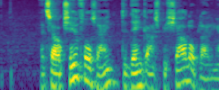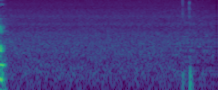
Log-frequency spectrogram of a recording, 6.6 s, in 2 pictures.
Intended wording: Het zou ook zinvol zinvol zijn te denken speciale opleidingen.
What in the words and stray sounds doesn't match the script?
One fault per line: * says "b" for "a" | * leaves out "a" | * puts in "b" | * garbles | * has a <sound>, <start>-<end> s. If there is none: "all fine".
* leaves out "zinvol"
* puts in "aan"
